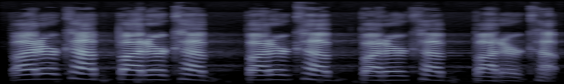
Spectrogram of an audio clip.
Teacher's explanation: just that one word buttercup there's a lot going on so our lips have to come together to make that B sound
